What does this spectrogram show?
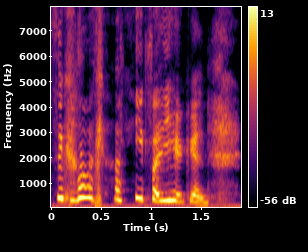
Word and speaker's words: Tsukumogami: Was just double checking on your pronunciation. Of what? Lute? No, it's Tsukumogami, but you're good.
